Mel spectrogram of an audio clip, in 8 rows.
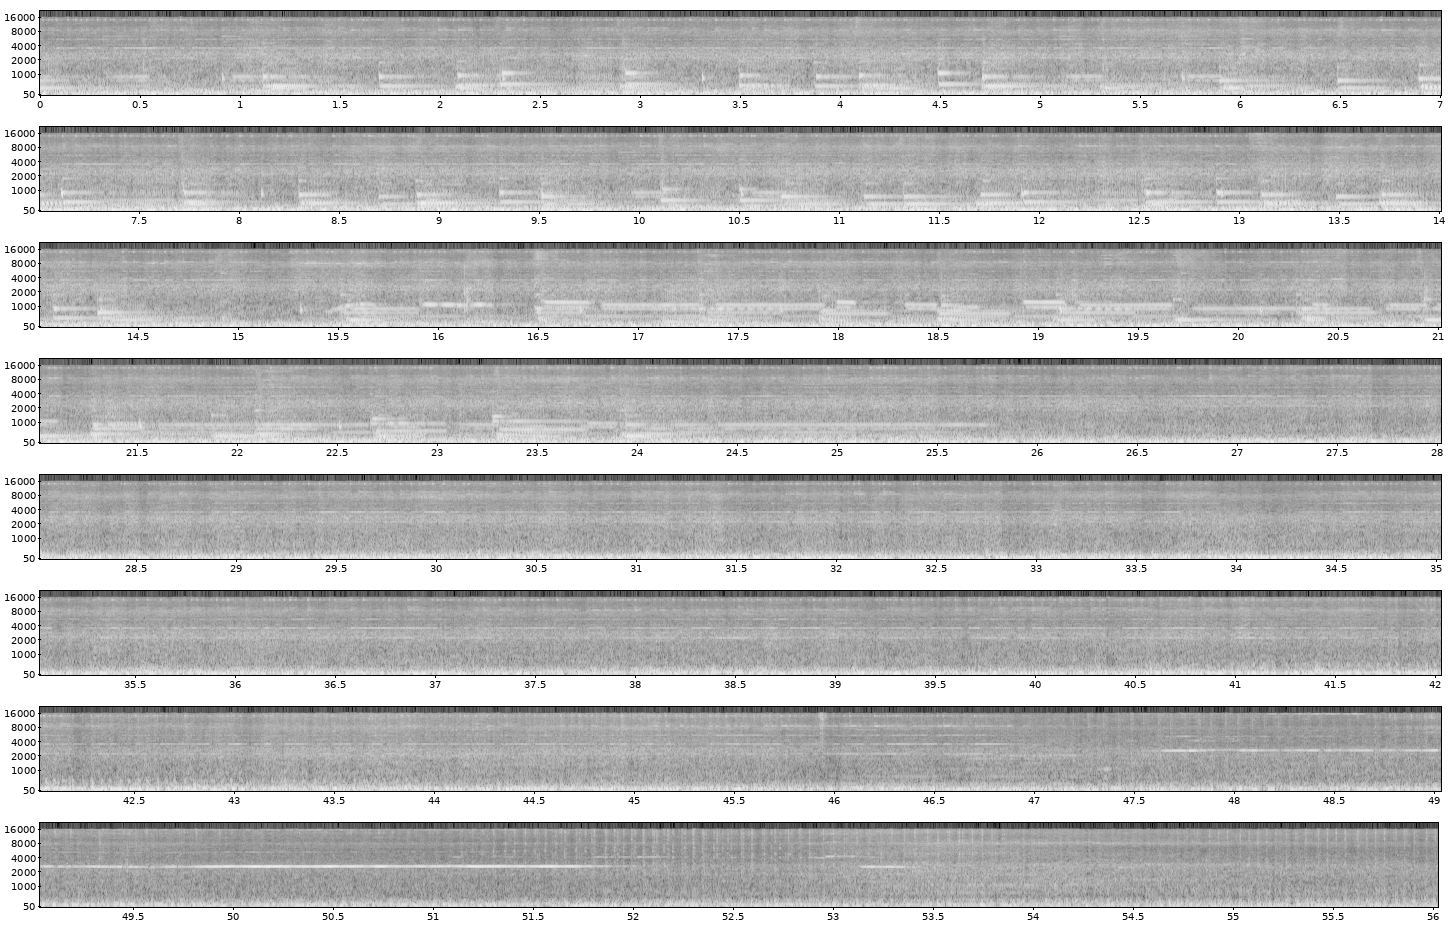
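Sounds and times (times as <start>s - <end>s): train wheels rumbling on rails: 0.0s - 56.0s
high-pitched wheel squeals: 44.9s - 55.0s.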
